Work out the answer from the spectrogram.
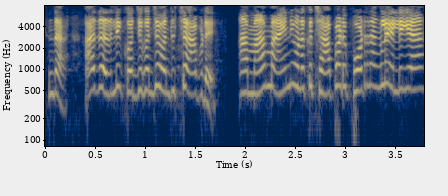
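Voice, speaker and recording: A woman's voice: very high voice, fairly even intonation, noisy background. A woman voicing a scheming, bossy young married woman in a cartoon, talking with a Kanyakumari Tamil accent. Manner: bossy, scolding, fast chatter. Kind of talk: cartoon voice acting.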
